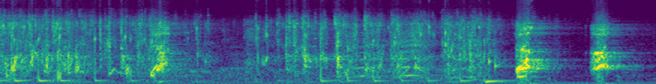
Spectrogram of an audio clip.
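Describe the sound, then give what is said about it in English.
Water pours and splashes steadily for several seconds as someone by a window waters a potted geranium, a bubbling trickle with uneven spatters, followed near the end by two short, loud bursts. “Well, while I'm standing here by the window, I might as well water my plants.”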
